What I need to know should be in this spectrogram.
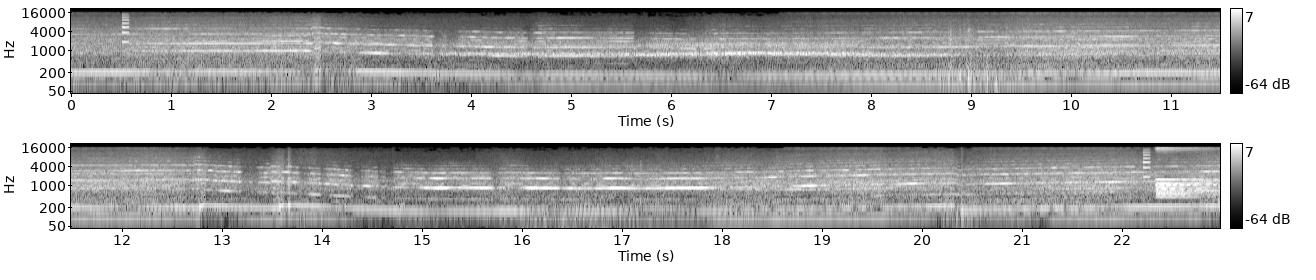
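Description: A racing car engine roars steadily, dropping in pitch as gears shift down and rising again as it speeds up.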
